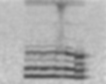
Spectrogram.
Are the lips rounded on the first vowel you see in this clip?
yes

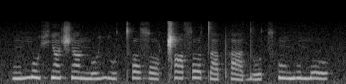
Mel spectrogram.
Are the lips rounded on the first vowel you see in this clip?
yes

